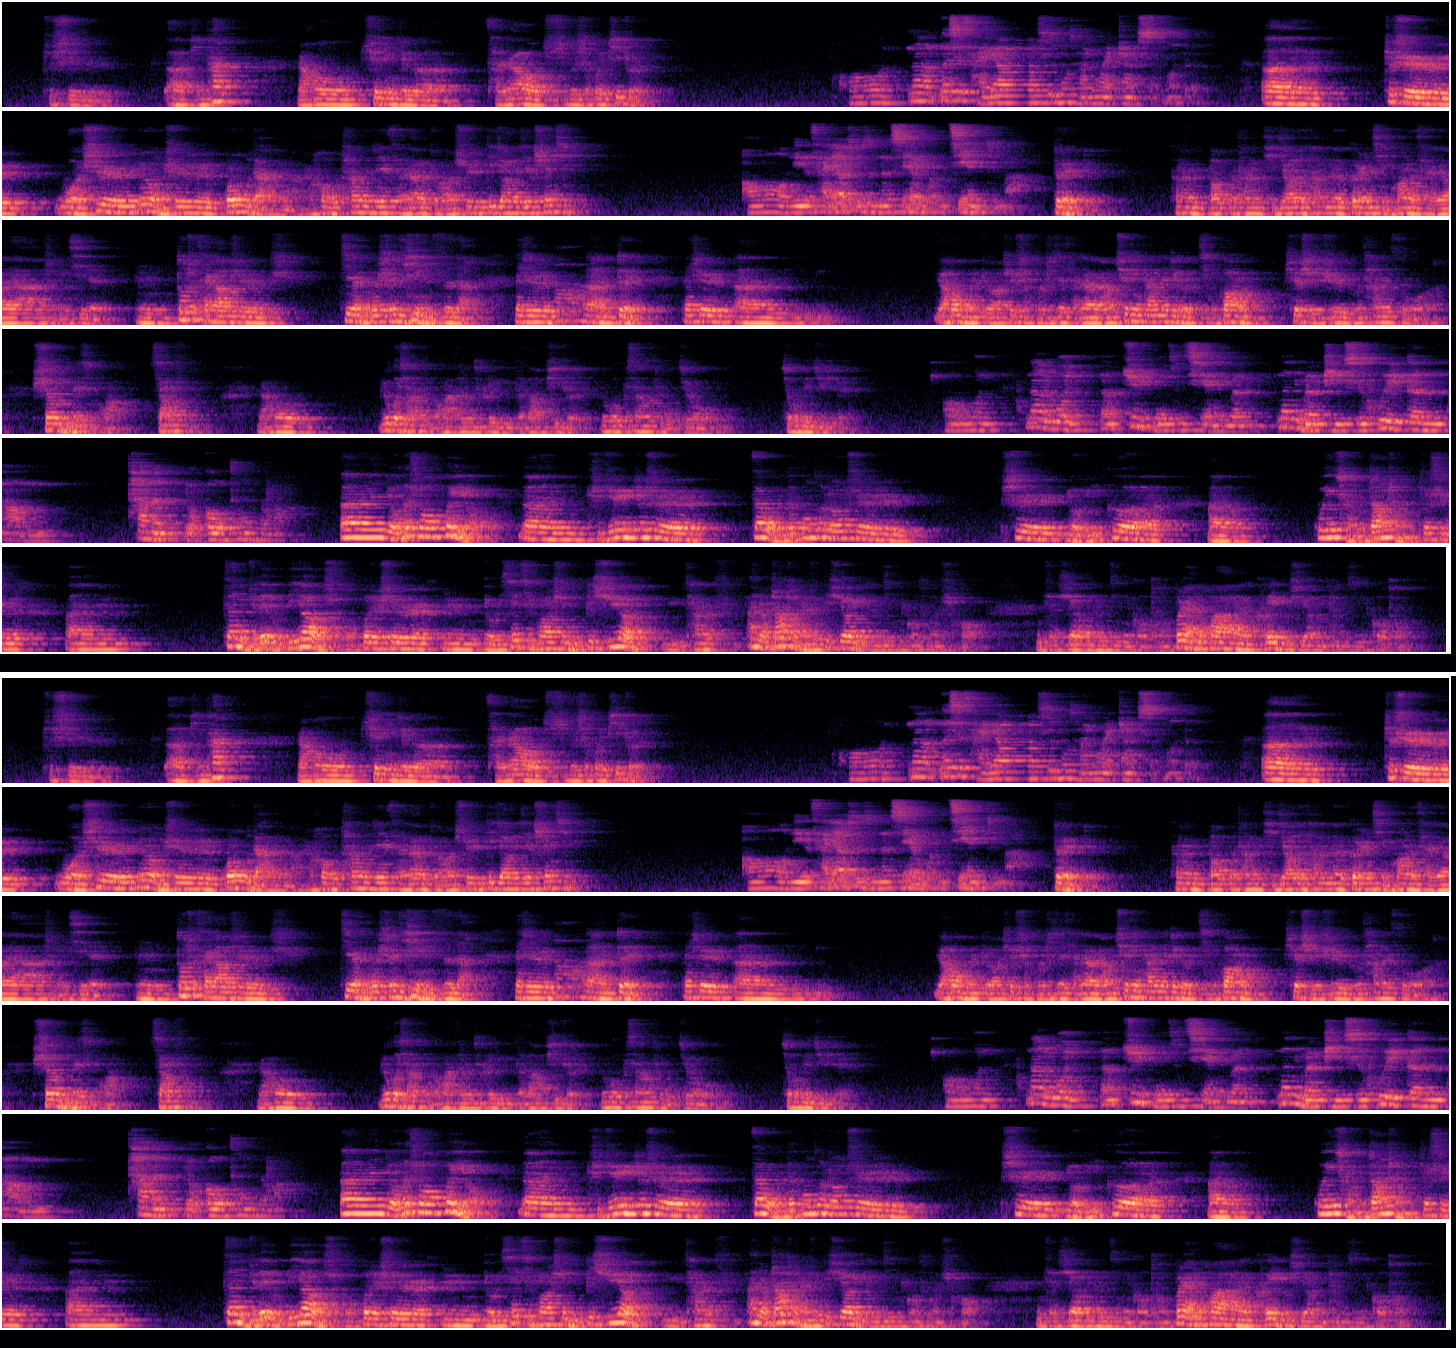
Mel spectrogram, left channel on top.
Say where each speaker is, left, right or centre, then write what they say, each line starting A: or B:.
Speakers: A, on the right; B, on the left.
A: 就是呃评判，然后确定这个材料是不是会批准。
B: 哦，那那些材料是通常用来干什么的？
A: 呃，就是我是因为我们是公务单位嘛，然后他们的这些材料主要是递交的一些申请，
B: 哦，你的材料是指那些文件，对吗？
A: 对对。他们包括他们提交的他们的个人情况的材料呀，什么一些，嗯，多数材料是是基本都是涉及 <laughs> 隐私的，但是，
B: 啊，
A: 嗯，对，但是，嗯，然后我们主要是审核这些材料，然后确定他们的这个情况确实是如他们所声明的情况相符，然后如果相符的话，他们就可以得到批准，如果不相符就就会被拒绝。
B: 哦，那如果那拒绝之前，你们那你们平时会跟嗯他们有沟通的吗？
A: 嗯，有的时候会有，嗯，取决于就是在我们的工作中是是有一个呃规程章程，就是嗯，在你觉得有必要的时候，或者是嗯有一些情况是你必须要与他们按照章程来说必须要与他们进行沟通的时候，你才需要跟他们进行沟通，不然的话可以不需要与他们进行沟通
